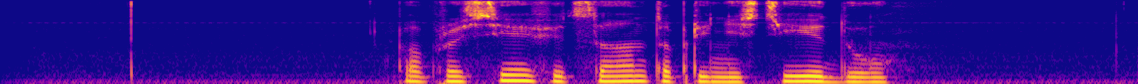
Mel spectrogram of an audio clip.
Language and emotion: Russian, sad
